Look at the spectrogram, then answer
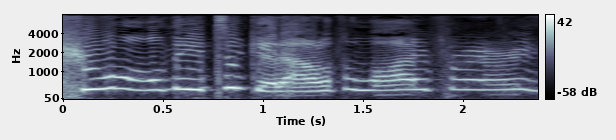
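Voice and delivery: very high-pitched, put-on woman's voice; high mock plea, breaking into a laugh early; kinda panicky announcer. Loudspeaker woman telling students to leave, mock panicky. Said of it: "she's kinda panicky".

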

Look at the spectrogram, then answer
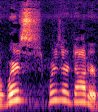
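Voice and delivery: high, lightly voiced wife asking; mother asking for daughter. Wife at home asking where her daughter is, lightly voiced and high. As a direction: lift it high like the worried wife.

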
